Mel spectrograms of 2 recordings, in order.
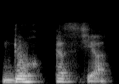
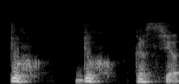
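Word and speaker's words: duḥkhasya: slight h sound, duh, Many people just pronounce it as an ordinary duhkasya. But if you're being really, really pure and Vedic about it, it would come out as a duhkasya, the h sound, which is exactly what you did.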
